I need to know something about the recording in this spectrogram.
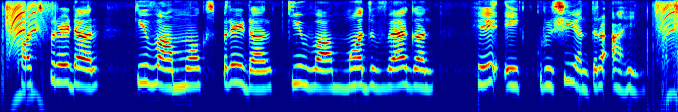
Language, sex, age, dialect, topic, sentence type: Marathi, female, 18-24, Varhadi, agriculture, statement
